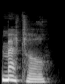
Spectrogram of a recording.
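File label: "metal", English, British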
